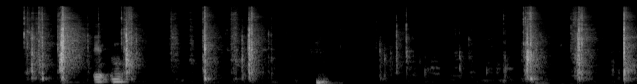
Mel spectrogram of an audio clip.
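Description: Sharp metallic clacks of a pistol slide being worked with the magazine not seated, several quick close snaps in irregular clusters, with someone speaking between them.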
